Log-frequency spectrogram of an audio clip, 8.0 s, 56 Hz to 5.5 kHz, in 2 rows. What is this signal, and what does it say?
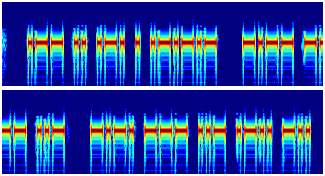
Morse code, heard as a keyed tone, about 25 wpm, 600 Hz. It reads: WIRE. YOU COULD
